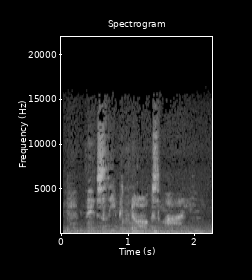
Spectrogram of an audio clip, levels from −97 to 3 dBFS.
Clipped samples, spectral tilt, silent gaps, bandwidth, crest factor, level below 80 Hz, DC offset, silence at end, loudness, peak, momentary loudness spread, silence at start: under 0.1%; -1 dB/octave; none; 16 kHz; 22 dB; -64 dBFS; under 0.1%; 0 s; -29 LUFS; -12 dBFS; 13 LU; 0.05 s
